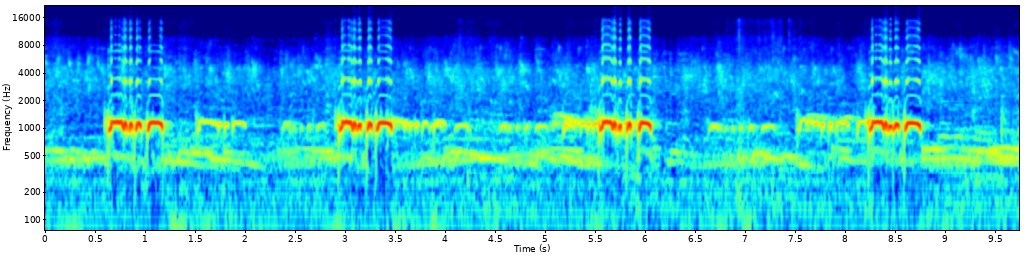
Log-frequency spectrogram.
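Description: Zebra dove singing: four loud, short phrases of rapid ringing coos about every two and a half seconds, with softer coos between them and lower cooing underneath.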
